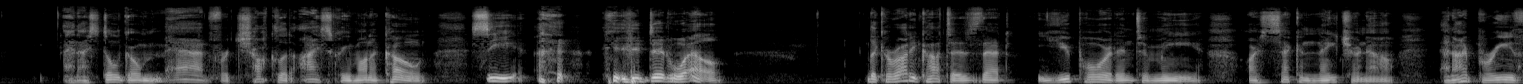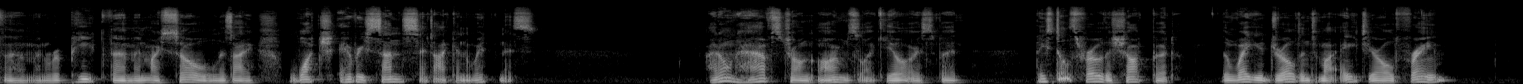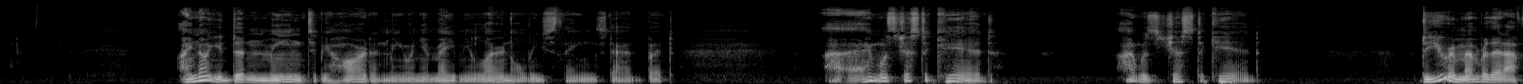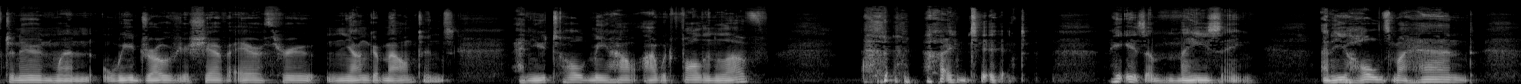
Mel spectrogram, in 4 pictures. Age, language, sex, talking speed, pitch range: 30-49, English, male, 130 wpm, 90-105 Hz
